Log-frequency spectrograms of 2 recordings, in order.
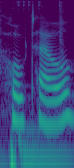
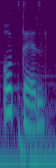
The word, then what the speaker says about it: hotel: But it is not pronounced hotel like in English because the H is always silent, and so we have hotel.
